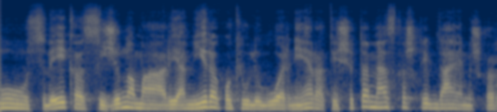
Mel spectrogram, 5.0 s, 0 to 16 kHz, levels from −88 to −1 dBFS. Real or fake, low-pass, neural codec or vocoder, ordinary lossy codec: fake; 14.4 kHz; autoencoder, 48 kHz, 32 numbers a frame, DAC-VAE, trained on Japanese speech; AAC, 48 kbps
